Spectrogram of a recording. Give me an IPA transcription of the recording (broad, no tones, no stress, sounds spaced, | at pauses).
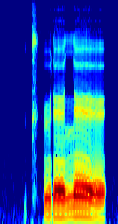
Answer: t͡ʃʼ ø ɾ ɛ l ɛ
